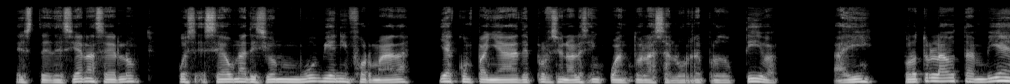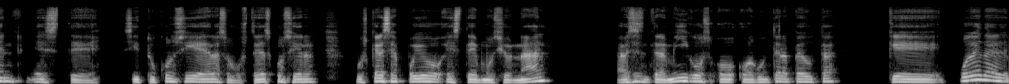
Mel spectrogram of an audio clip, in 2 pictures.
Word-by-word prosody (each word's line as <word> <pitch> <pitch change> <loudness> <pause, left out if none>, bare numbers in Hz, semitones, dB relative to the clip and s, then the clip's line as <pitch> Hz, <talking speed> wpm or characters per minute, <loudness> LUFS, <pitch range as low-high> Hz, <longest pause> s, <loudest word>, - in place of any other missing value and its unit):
este, 105 -1 -2
desean 120 +6 +1
hacerlo, 120 0 0 0.3
pues, 120 -4 -1
eh, 110 - -9
sea 115 +1 +4
una 125 +1 +2
decisión 115 0 +2
muy 115 +5 +3
bien 135 -1 +2
informada 110 -1 0 0.3
y 135 - +2
acompañada 110 -5 +2
de 110 +1 -2
profesionales 105 -2 0
en 115 -1 -1
cuanto 105 -2 -2
a - - -1
la 100 -1 -1
salud 95 +1 0
reproductiva. 100 +4 -2 0.6
Ahí, 115 +6 0 0.3
por 115 - +1
otro 120 +6 -1
lado, 150 +1 +2
también, 145 +3 +2
este, 100 -7 -4 0.2
si 110 - -2
tú 110 0 -5
consideras, 125 -2 0
o - - -3
ustedes 105 +7 -2
consideran 120 -1 -1 0.4
buscar 115 +5 0
ese 140 0 +6
apoyo, 135 -2 +1
este, 115 -1 0
emocional, 105 - +2 0.6
a 105 - -1
veces 125 +3 +1
entre 110 -2 0
amigos, 140 +4 +2
o 115 -1 0
o 110 - -1
algún 110 0 -1
terapeuta 130 +2 -2 0.5
que 115 -3 +1
pueda 190 +6 +3 0.2
d - - -3
115 Hz, 145 wpm, -21 LUFS, 105-130 Hz, 0.6 s, ese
